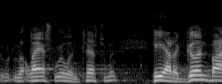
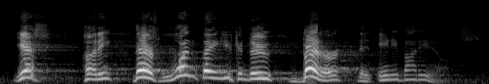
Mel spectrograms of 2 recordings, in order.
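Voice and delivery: rising preaching; 6 semitones higher, 6 dB louder than usual. Real, not acted. Preacher climaxing his sermon to the congregation, louder and rising. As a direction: build up, louder and higher, to the punchline.

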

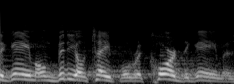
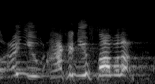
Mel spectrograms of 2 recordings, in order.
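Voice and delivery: very high-pitched mock indignation; fan's outrage; 14 semitones higher than usual. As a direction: scold the player in a squeal of disbelief. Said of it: "amazing the difference it makes in my attitude".

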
